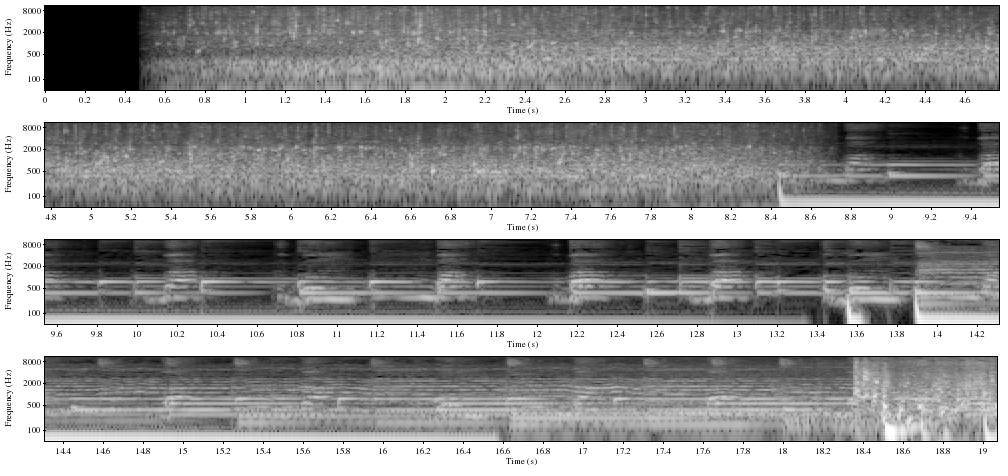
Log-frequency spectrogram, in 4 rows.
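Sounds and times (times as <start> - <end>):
water pouring and splashing: 0.5 - 8.7, 18.4 - 19.0.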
